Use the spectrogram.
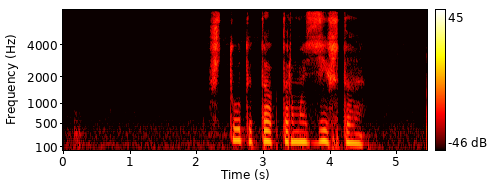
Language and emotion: Russian, angry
